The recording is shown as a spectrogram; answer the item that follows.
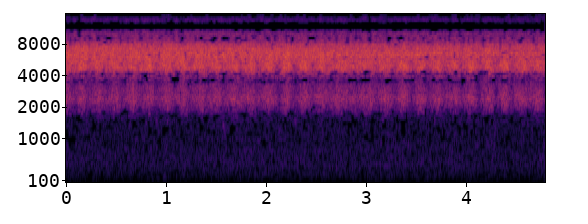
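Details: Cicadas in the trees of a forest give a steady, shrill buzzing that fills the air without pause.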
